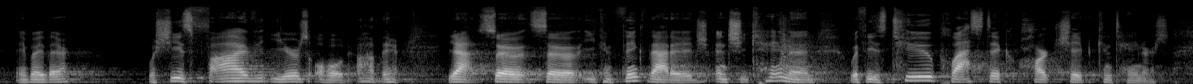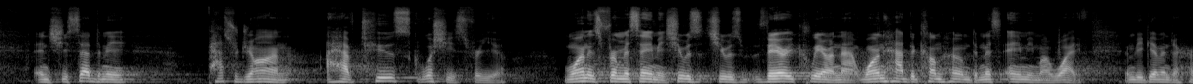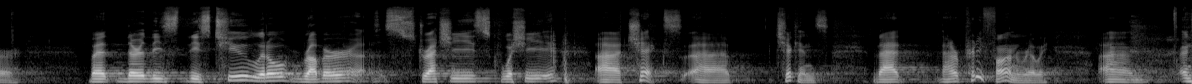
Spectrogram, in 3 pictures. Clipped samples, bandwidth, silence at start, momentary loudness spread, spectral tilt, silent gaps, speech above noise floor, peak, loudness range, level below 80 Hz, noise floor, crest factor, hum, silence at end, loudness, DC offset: under 0.1%; 16 kHz; 0.15 s; 15 LU; -5 dB/octave; none; 31 dB; -2 dBFS; 7 LU; -62 dBFS; -55 dBFS; 22 dB; none; 0 s; -24 LUFS; under 0.1%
